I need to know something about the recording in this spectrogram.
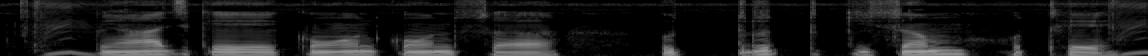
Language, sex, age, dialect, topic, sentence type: Chhattisgarhi, male, 18-24, Northern/Bhandar, agriculture, question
